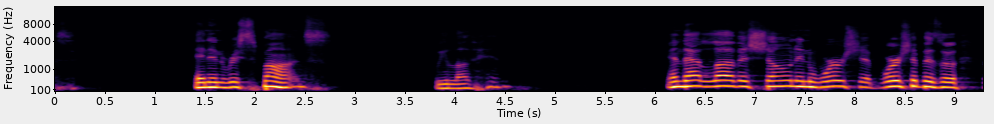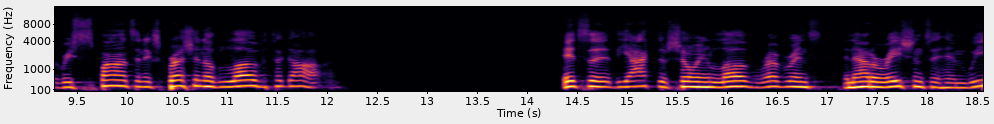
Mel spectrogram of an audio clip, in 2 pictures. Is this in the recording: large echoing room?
yes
